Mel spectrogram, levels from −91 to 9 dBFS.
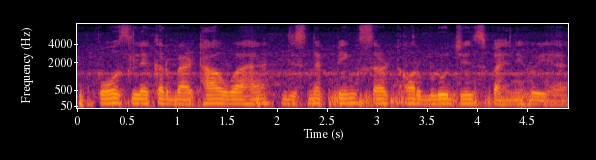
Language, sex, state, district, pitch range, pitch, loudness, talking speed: Hindi, male, Bihar, Saran, 105-120 Hz, 115 Hz, -18 LUFS, 185 wpm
